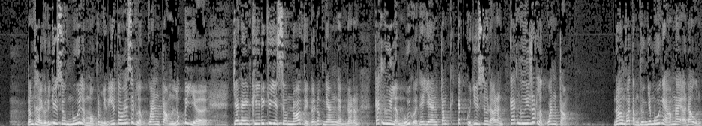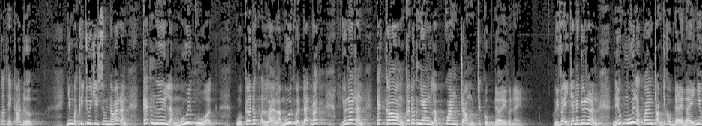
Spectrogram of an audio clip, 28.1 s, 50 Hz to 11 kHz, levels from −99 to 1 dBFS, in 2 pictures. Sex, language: male, Vietnamese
